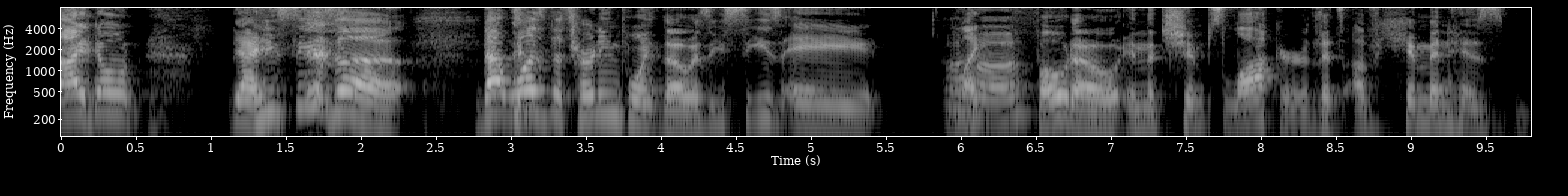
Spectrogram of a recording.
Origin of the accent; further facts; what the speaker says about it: Canada; as a Canadian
